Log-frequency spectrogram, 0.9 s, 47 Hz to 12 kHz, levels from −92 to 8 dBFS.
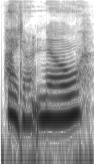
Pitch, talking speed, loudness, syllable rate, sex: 220 Hz, 190 wpm, -11 LUFS, 4.0 syllables/s, female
